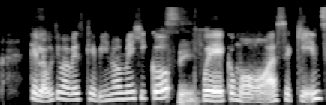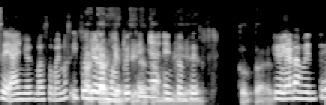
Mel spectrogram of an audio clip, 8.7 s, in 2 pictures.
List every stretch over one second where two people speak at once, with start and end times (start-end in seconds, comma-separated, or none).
5.5-7.0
